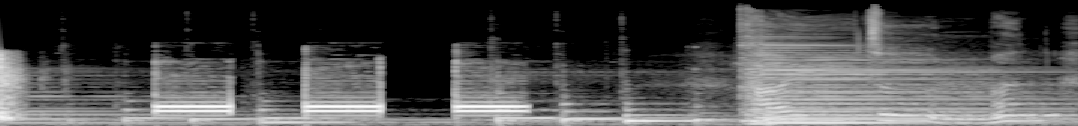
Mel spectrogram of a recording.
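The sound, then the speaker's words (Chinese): A telephone busy signal for a number that cannot be reached sounds three times: loud, steady, evenly spaced beeps over a soft musical backing, after which fuller music takes over. “您拨打的用户暂时无法接通，请稍后再拨。”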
